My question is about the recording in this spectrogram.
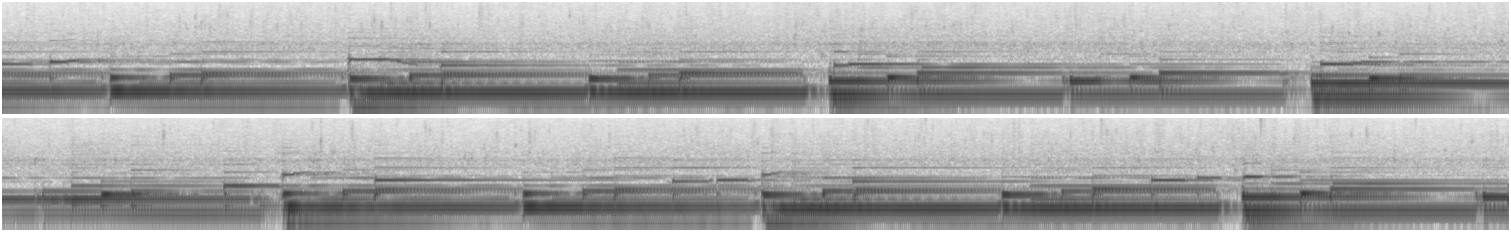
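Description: Slow, relaxing piano music in a low register, with a new chord struck about every two and a half seconds and left to fade. A light, steady rain sound runs beneath it.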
